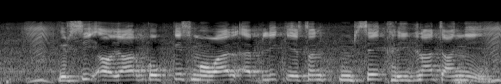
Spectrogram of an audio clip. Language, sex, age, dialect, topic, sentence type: Hindi, male, 25-30, Kanauji Braj Bhasha, agriculture, question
